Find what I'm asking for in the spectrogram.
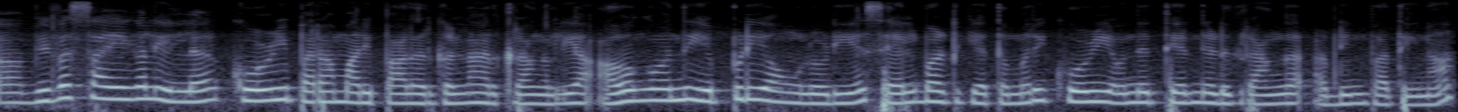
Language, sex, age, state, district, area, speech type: Tamil, female, 30-45, Tamil Nadu, Viluppuram, rural, spontaneous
